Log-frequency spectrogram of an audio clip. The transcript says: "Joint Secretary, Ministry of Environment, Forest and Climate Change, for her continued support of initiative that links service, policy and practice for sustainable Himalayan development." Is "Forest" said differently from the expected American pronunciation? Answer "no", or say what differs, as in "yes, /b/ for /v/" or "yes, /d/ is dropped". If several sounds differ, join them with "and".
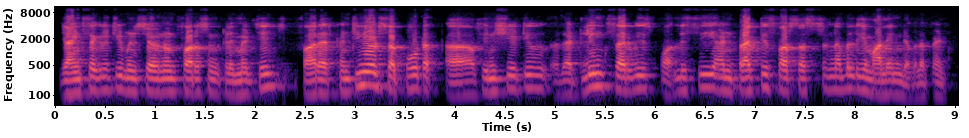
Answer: yes, /t/ is dropped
